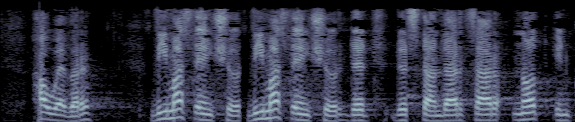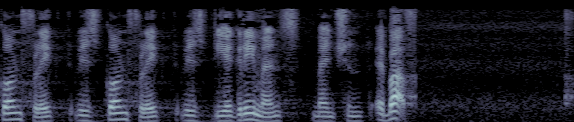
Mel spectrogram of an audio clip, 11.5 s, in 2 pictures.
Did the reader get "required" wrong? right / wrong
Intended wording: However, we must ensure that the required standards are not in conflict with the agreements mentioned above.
wrong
